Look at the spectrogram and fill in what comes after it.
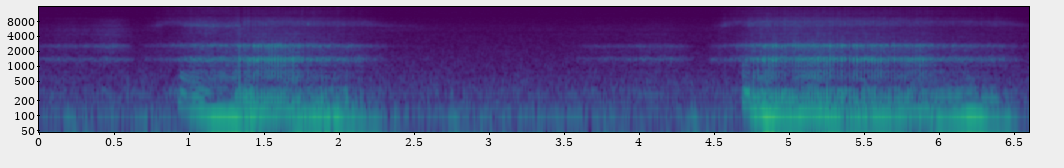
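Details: Woman sleeping in real time: two loud, low, rattling inspiratory snores about 1.5 seconds each, separated by quieter breathing; snoring.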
